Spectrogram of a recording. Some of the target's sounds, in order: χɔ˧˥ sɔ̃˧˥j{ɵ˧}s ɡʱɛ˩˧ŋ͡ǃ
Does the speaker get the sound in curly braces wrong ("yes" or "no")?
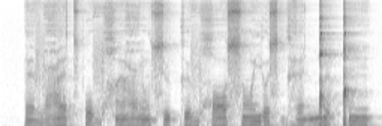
no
